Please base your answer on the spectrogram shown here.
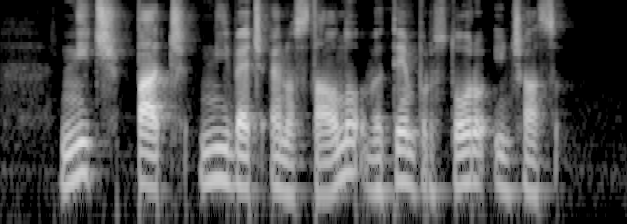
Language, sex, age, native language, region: Slovenian, male, 18-29, Slovenian, Savinja region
